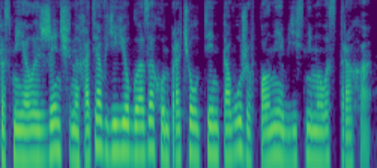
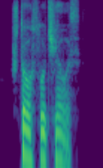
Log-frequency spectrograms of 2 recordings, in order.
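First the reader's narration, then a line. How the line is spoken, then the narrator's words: Dejected voice. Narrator (Russian): упавшим голосом спросил Сафар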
